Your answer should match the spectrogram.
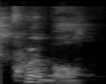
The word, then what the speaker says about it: Quibble: I mean, we've learned to say it correctly, right? It's Quibble.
